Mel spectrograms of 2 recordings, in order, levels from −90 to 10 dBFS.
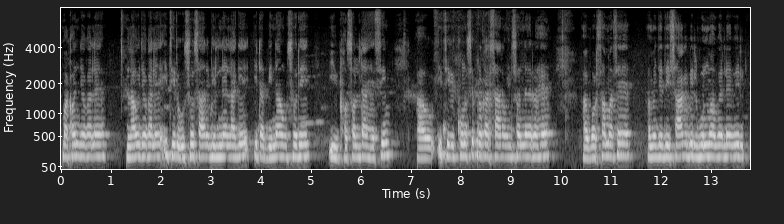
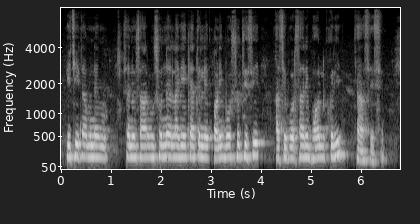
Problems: constant background noise, continuous background conversations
